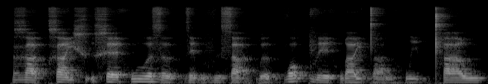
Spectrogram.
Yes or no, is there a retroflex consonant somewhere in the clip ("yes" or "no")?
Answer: no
